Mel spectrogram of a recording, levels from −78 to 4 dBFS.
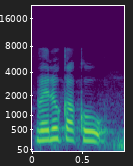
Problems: constant background noise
